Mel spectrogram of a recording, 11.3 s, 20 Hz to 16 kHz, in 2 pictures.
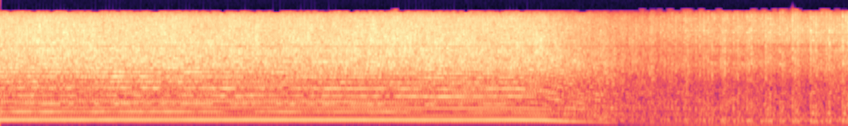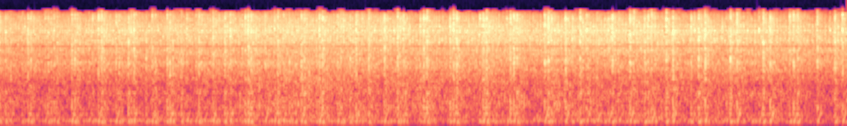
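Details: Saito FG 60R3 radial engine on a bench stand after fitting a new magnet flange, which did not help: a high steady drone that drops to a lumpy, uneven idle with strong vibration from idle to mid rpm, blamed on uneven fuel distribution between cylinders.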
